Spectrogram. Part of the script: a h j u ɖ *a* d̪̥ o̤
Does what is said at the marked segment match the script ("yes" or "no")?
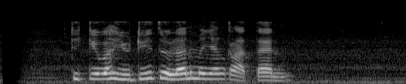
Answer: no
